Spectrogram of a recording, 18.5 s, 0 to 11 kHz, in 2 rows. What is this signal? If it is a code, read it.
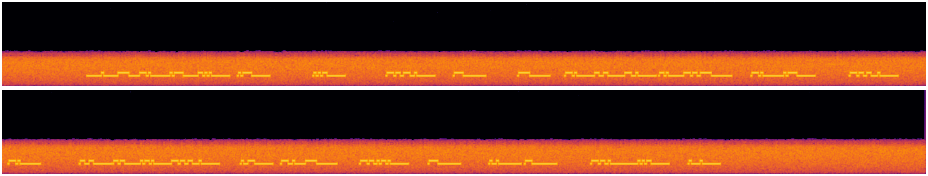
TTY/TDD text telephone tones (45.45 baud Baudot), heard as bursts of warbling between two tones, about 400 Hz shift, 1600 Hz centre, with phone line noise. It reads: THERES NOTHING THE CHILD CANT DO. SK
